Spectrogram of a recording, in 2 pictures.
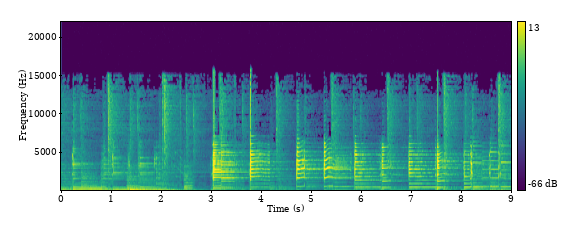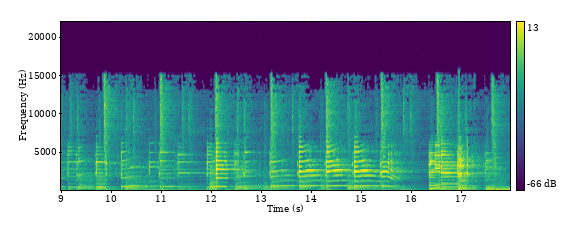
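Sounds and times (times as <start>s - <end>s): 
clean blues electric guitar with P90 pickups: 0.0s - 17.9s.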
